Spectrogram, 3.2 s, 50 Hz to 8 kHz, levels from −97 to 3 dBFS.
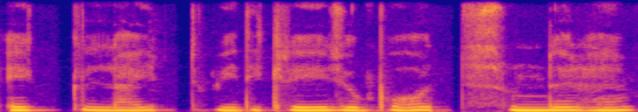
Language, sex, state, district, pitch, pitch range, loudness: Hindi, female, Himachal Pradesh, Shimla, 210 Hz, 205-215 Hz, -13 LUFS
